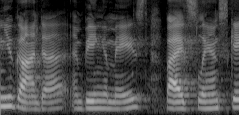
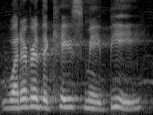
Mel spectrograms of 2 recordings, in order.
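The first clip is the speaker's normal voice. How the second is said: normal talking voice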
